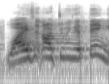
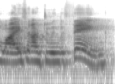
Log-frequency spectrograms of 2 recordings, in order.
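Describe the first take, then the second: First: Frustrated. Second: Said in the usual way. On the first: Retold or imitated. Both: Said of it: "And I just am like".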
